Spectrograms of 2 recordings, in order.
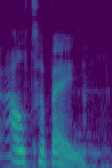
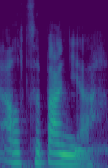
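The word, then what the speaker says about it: Allt-a-Bhainne: And this is called, well, the easy way to pronounce this is Altabain. But the Gaelic way to pronounce it would be Altabania. But I'm not a Gaelic speaker.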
